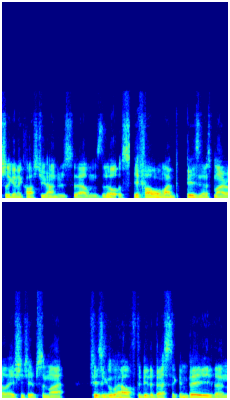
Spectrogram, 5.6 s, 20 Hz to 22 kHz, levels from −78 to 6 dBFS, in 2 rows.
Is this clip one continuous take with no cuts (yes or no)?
no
